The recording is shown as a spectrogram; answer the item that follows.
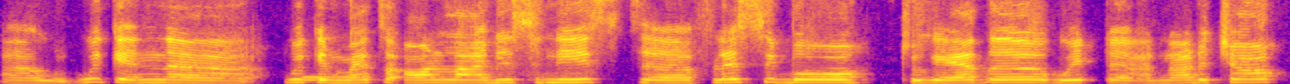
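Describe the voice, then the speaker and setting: A woman from Vietnam with a Vietnamese accent, a guest entrepreneur on a live online panel, speaking halting, broken English with many fillers. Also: sits high, flat delivery, a little mellow. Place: home in California.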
